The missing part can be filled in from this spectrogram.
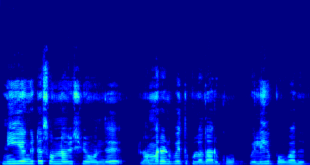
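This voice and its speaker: A man voicing a calm, determined young man in a cartoon story, speaking in a steady, reassuring way. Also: high voice, a little fast, natural voice. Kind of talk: cartoon voice acting.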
